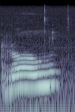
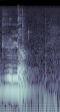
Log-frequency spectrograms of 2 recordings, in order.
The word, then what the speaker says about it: Rouleau: Se escribe en francés, es Rouleau, pero se pronuncia Rouleau, que es el francés, fenómeno de Rouleau.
